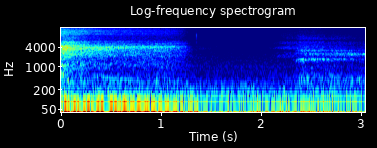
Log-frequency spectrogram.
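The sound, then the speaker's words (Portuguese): Slow, deep calming breaths: an airy rushing inhale that fades, then a softer exhale after a brief lull, with no talking. “faz isso algumas vezes, o sistema diz: ah, não, acho que tá tranquilo, porque a respiração tá de boa.”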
